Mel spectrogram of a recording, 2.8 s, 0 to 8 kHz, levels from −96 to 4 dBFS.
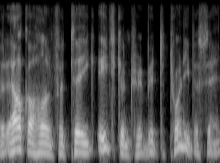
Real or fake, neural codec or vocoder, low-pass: real; none; 7.2 kHz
